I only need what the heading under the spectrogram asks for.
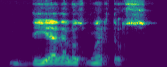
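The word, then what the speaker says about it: Día de los Muertos: Ladies and gentlemen, we had a Dia de los Muertos. Is that how you say it, J News? You the Spanish person. Dia de los Muertos.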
